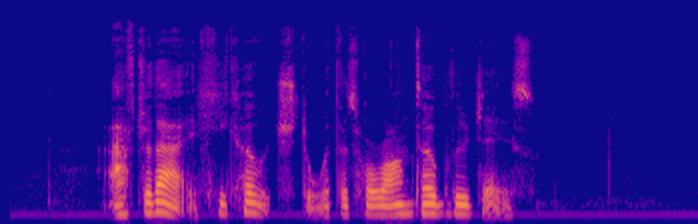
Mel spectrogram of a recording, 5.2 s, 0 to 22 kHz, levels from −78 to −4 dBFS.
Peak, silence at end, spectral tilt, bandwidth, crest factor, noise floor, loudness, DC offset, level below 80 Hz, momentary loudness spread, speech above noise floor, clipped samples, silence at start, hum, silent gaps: -10 dBFS; 1.25 s; -5 dB/octave; 16 kHz; 22 dB; -64 dBFS; -32 LUFS; under 0.1%; -80 dBFS; 11 LU; 33 dB; under 0.1%; 0.8 s; none; none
